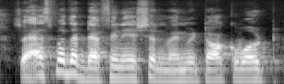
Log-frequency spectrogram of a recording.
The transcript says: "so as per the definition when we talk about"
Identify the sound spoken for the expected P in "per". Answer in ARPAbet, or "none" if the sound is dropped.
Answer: F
